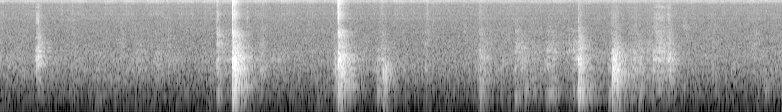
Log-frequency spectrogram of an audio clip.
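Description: Cardboard boxes being handled: a doll's printed window box being lifted out of a cardboard shipping carton, with scattered soft knocks and taps. The sharpest knocks come about two and a half and three and a half seconds in.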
